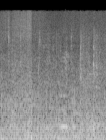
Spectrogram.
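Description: Indistinct background voices over a steady outdoor noise, with a few short clicks.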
